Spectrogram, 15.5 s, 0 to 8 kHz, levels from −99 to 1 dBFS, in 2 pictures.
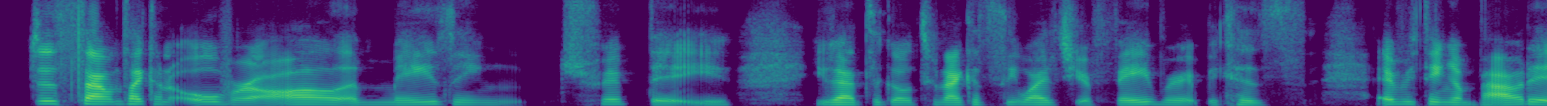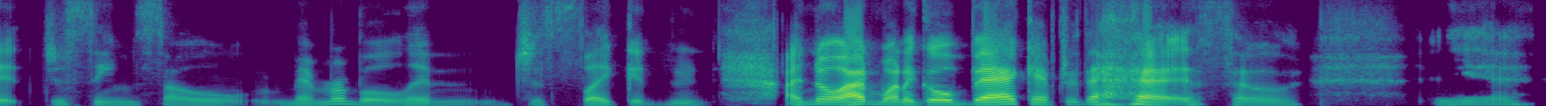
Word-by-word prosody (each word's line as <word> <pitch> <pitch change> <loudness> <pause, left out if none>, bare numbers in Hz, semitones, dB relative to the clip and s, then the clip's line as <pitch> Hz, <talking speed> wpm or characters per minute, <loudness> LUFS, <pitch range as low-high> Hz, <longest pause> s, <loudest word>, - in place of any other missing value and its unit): just 205 0 -3
sounds 185 -2 +5
like 190 -1 +1
an - - -11
overall 170 0 -2
amazing 155 +1 -10 0.3
trip 175 0 -10
that - - -7
you 75 0 -14 0.4
you - - -14
got 160 -2 +1
to 165 - -9
go 155 -1 -8
to - - -12
and 160 - -1
I 155 - +5
could 160 0 -12
see 165 - -9
why 160 -1 -3
it's 155 - -7
your 135 - -9
favorite 155 0 -7
because 145 -1 -8 0.4
everything 175 -2 -3
about 155 +2 0
it 170 - -3
just 150 -1 -8
seems 150 0 -13
so 135 -1 -11 0.2
memorable 125 -2 -9
and 115 - -11 0.4
just - - -7
like 130 +2 -5
it 140 - -9
it 145 0 -17 0.4
I - - +1
know 180 0 +4
I'd 185 - +11
wanna 155 -2 +3
go 160 -1 +5
back 170 +3 +8
after 170 0 -3
that, 175 +1 +1
and 155 -2 +6
so, 150 -1 -11 0.7
yeah. - - -13
155 Hz, 180 wpm, -27 LUFS, 150-175 Hz, 0.7 s, I'd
